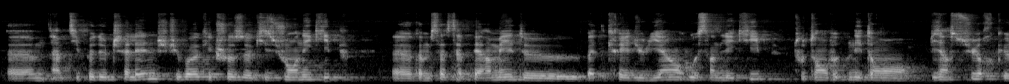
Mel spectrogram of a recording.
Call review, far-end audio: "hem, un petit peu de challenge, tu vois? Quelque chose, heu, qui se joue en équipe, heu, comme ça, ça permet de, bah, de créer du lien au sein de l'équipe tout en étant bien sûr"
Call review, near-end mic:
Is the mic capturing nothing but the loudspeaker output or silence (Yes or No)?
Yes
